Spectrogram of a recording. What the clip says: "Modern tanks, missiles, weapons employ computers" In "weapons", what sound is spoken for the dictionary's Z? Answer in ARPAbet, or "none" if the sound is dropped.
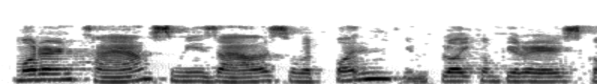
none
